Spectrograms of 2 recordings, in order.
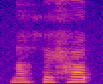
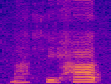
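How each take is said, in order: No difference in how they are said.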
